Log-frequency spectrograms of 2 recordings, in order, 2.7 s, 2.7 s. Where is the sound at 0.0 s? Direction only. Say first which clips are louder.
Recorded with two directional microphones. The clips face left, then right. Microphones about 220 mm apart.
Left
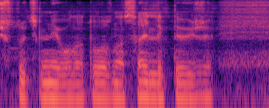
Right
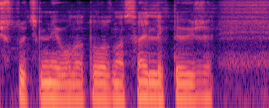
Right 9 dB; 55° right (ahead or behind).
